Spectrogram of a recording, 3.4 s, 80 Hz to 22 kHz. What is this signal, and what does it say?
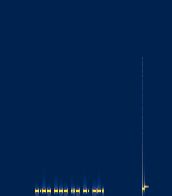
Morse code, heard as a keyed tone, about 47 wpm, 700 Hz. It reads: YOUNG
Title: Sentences from Top 400 Words - New Word Drill - 50wpm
